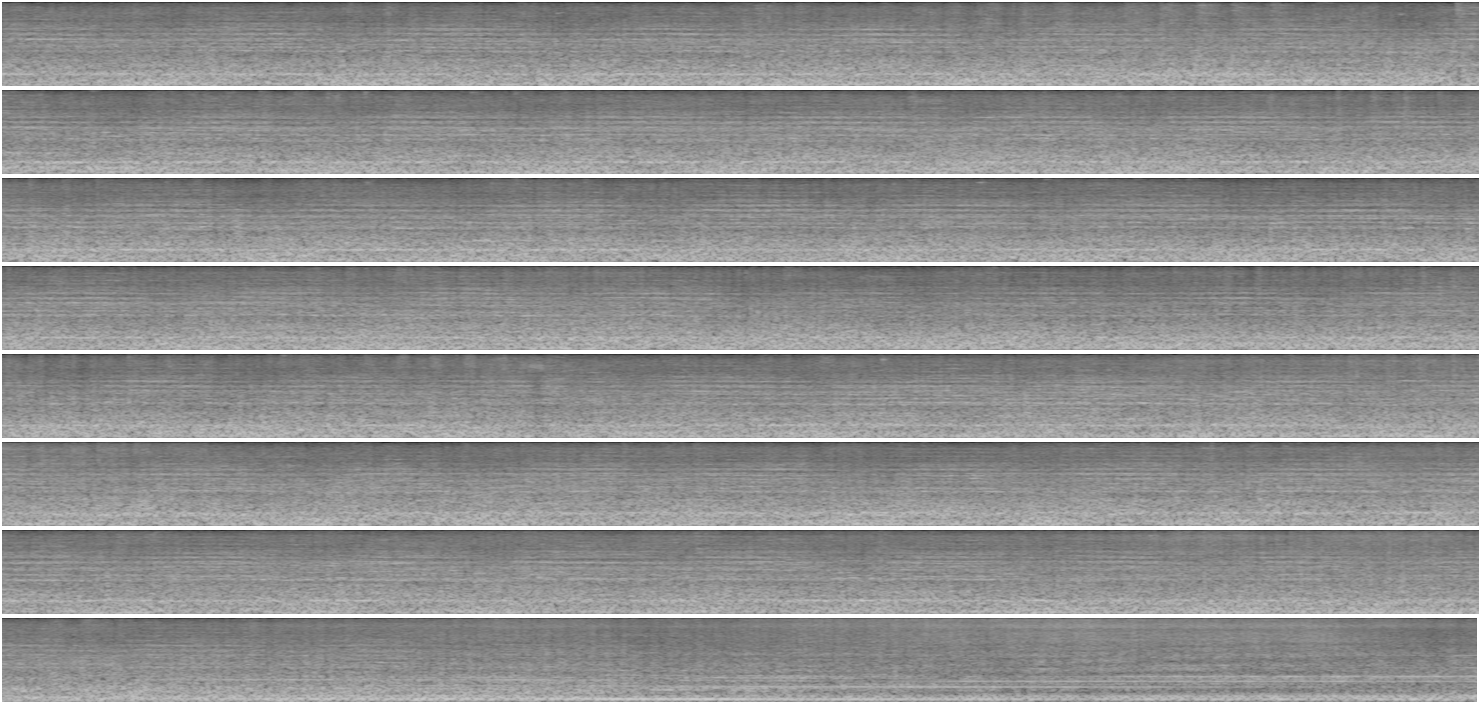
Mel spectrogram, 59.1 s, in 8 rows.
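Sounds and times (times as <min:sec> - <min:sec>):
freight train wheels rumbling: 0:00.0 - 0:59.0
high-pitched wheel squeal: 0:50.6 - 0:59.0.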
